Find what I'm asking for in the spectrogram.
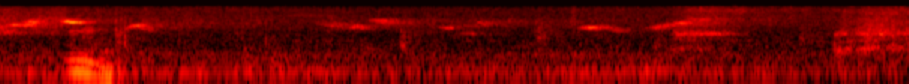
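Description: Birds sing outdoors in scattered, high chirps and short trills, fairly faint, over a steady low background rumble with a brief low thump near the start.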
